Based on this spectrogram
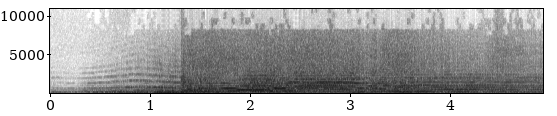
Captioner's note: gun shot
